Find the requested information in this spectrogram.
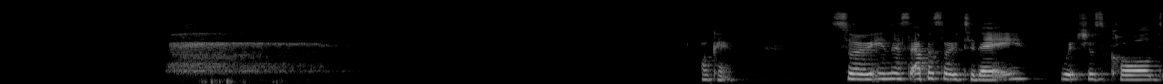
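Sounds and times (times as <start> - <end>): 
big deep breath: 1.7 - 4.5
speech: 7.0 - 7.4, 8.3 - 11.6.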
